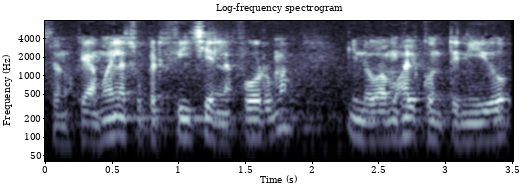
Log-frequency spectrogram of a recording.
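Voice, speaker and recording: A very deep, low male voice amid audible room echo and noticeable background noise. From Venezuela. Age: 60s. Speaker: photographer and artist. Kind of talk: interview conversation. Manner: animated; halting.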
